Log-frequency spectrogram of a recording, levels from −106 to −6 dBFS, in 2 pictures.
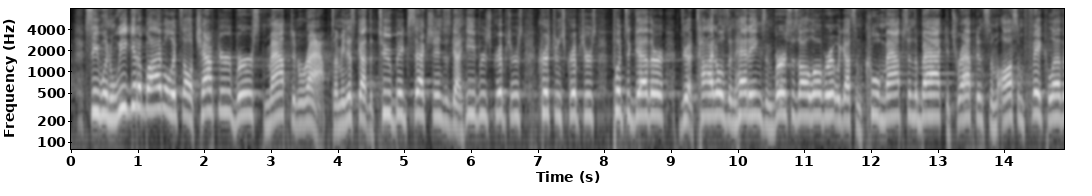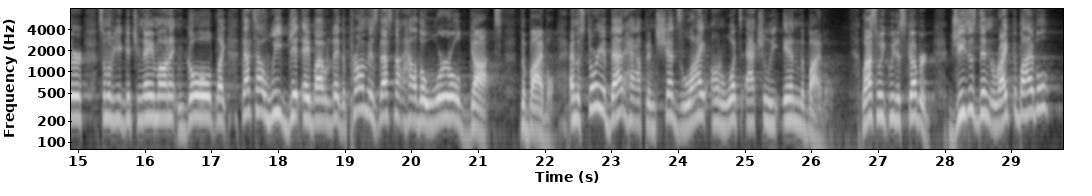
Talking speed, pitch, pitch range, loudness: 215 wpm, 235 Hz, 210-250 Hz, -26 LUFS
